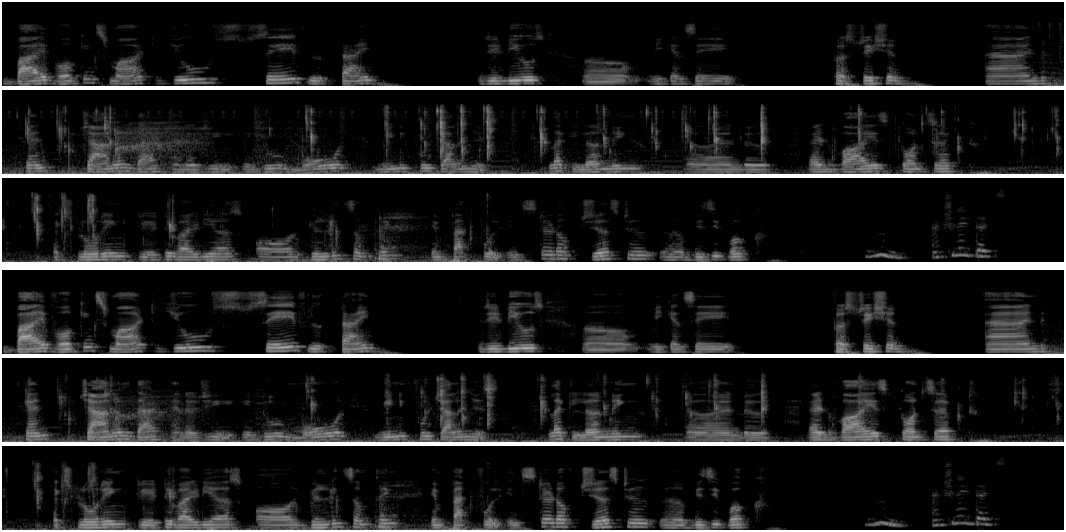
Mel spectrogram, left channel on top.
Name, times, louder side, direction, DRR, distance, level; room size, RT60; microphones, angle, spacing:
voice 1, 0.0-3.8 4.8-7.3 8.3-9.2 9.8-10.5 10.8-11.1 11.4-14.1 14.3-15.6 16.1-17.0 17.5-20.4 21.1-21.2 21.8-28.9, right 2 dB, 45° right, 0.6 m, -36 dB
sound 1, 10.2-17.9, left 1 dB, 80° left, 0.6 m, -54 dB
sound 2, 10.4-26.4, left 4 dB, 35° left, 0.5 m, -44 dB
voice 2, 29.9-31.3, left 1 dB, 5° left, 0.9 m, -44 dB
3.4 x 2.2 x 2.7 m
head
